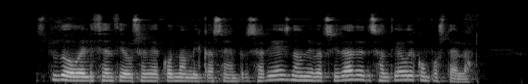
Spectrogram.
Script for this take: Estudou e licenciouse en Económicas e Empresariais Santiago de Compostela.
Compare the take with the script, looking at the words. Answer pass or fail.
fail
